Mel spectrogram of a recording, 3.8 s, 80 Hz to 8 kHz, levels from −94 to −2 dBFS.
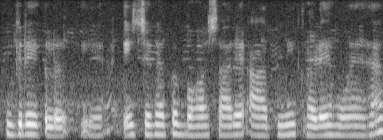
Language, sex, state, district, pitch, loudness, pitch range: Hindi, female, Himachal Pradesh, Shimla, 195 Hz, -17 LUFS, 190-205 Hz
